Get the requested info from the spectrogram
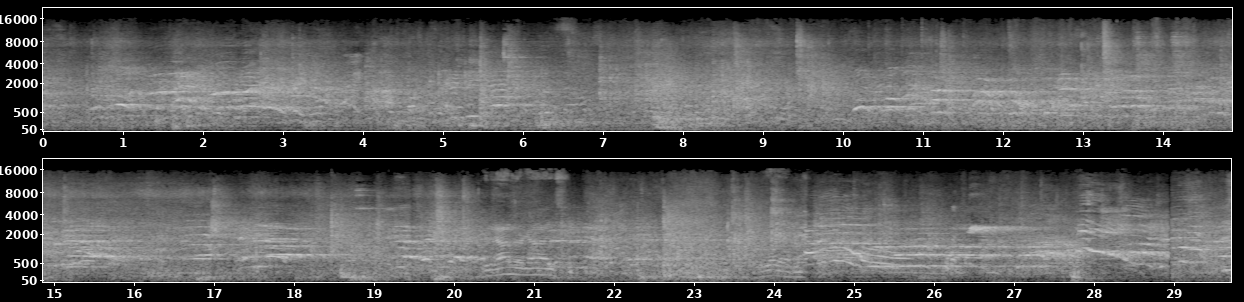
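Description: Spectators talking and calling out at an ice hockey game, with sharp clacks of sticks and puck and thuds off the boards scattered throughout.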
